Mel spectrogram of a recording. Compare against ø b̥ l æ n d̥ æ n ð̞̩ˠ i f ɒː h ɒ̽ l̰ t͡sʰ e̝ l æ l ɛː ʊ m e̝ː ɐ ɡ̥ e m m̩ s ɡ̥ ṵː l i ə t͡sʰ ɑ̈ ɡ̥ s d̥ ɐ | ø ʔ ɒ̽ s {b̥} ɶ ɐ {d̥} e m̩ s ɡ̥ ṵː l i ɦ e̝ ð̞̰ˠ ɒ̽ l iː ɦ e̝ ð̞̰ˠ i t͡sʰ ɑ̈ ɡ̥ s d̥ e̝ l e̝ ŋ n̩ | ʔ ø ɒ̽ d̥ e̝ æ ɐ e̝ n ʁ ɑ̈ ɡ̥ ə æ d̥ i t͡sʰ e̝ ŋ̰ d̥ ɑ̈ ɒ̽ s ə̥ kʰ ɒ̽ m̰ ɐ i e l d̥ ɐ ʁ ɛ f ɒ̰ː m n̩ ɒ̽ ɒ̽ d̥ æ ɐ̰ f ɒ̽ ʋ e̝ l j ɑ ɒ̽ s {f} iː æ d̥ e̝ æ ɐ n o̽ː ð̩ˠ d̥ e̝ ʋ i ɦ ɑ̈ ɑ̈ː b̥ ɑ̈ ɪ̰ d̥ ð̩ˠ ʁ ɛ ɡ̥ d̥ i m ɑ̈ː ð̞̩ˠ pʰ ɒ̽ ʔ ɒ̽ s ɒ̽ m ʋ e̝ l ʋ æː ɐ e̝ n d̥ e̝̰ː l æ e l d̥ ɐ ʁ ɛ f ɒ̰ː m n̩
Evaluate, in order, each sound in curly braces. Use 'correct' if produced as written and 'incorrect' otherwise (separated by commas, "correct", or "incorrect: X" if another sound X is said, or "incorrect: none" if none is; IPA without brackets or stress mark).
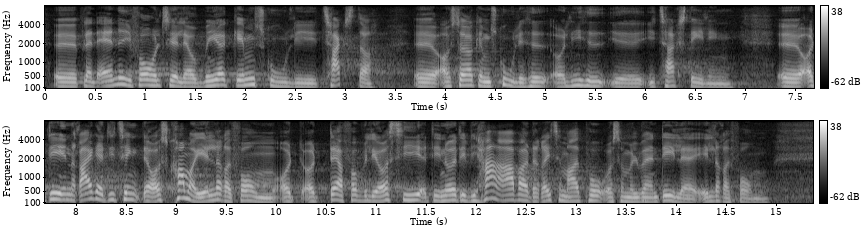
incorrect: d̥, incorrect: ɡ̥, incorrect: s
